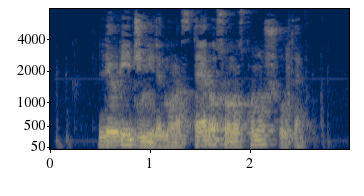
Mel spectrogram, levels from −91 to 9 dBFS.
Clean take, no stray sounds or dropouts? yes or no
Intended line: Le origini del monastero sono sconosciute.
yes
